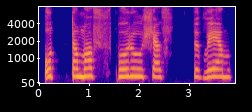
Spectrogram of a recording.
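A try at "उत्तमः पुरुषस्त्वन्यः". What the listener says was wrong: Yeah, purushas, you said it correctly up till there. Purushas, then you say tvanya. Purushas tvanya. Yeah, Didi, purushas, after here you have to just say tva. Purushas tvanya. Tvanya.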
